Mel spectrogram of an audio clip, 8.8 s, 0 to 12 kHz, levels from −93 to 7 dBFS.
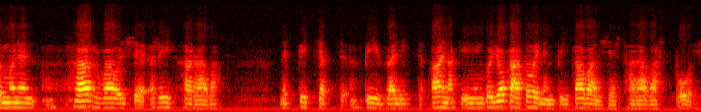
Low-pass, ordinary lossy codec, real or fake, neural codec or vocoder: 10.8 kHz; AAC, 32 kbps; real; none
